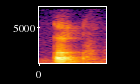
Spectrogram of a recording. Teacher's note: Hamzah itu makhrajnya termasuk hinjiri, yaitu tenggorokan. Kemudian dalam pengeluaran udaranya dia masuk infijari, yaitu adanya letupan ketika diucapkan. Kemudian dari pita suara dia itu mahmus, yaitu adanya getaran.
